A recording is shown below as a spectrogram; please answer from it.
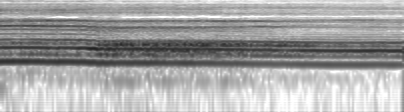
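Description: A man screaming in one long, loud, high-pitched cry held at a steady, slowly sagging pitch.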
